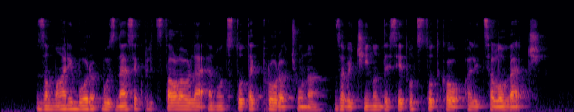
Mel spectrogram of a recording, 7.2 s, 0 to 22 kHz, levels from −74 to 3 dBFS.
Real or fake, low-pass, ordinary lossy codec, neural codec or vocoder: real; 10.8 kHz; none; none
